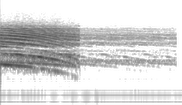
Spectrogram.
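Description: Siren-like tone sliding steadily down in pitch, cut off about a second in and leaving a faint fading echo.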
